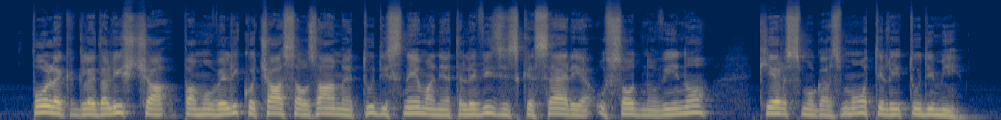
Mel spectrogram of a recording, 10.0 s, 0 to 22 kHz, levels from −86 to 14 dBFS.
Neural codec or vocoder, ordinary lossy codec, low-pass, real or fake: vocoder, 44.1 kHz, 128 mel bands every 256 samples, BigVGAN v2; none; none; fake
